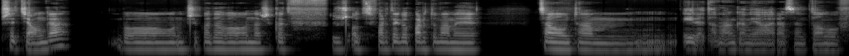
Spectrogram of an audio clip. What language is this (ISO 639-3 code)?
pol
